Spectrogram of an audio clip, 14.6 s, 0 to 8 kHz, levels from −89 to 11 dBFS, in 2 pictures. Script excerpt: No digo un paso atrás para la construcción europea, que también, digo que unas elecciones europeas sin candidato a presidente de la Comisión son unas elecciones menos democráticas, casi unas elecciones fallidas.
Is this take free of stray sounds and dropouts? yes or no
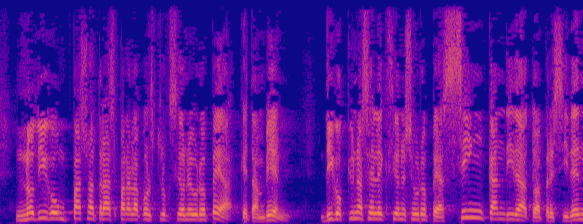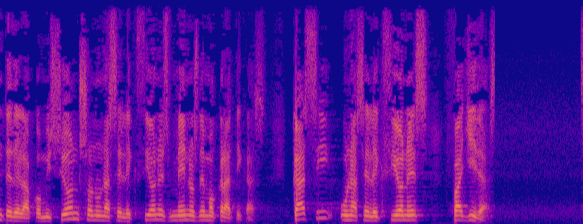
yes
